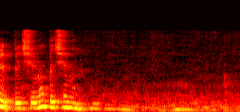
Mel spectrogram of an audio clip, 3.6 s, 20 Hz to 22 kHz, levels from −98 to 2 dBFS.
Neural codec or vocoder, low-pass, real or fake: codec, 16 kHz, 8 kbps, FreqCodec, smaller model; 7.2 kHz; fake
